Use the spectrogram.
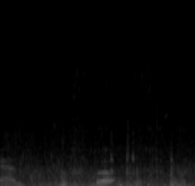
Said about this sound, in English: I feel how much the boat is heeling, or like how much it's leaning, how fast it's going. I can listen to the sail.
